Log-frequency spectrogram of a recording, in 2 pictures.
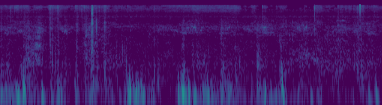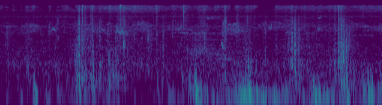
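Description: Faint, uneven hoofbeats of a sorrel mare and her foal trotting on dry dirt, soft knocks that cluster more thickly in the second half.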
